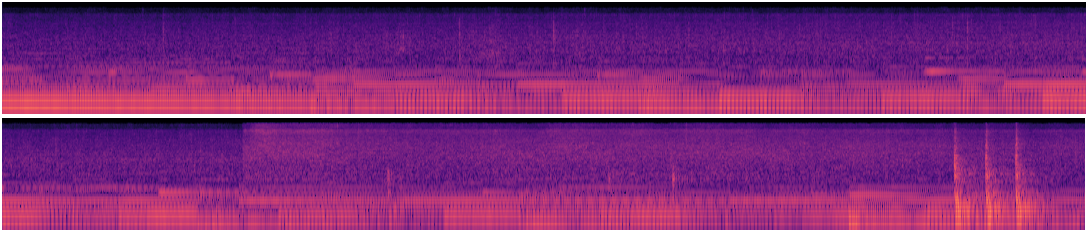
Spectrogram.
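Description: Food sizzling in oil in a frying pan, the sizzle growing louder about two-thirds of the way in. Soft background music with sustained notes plays throughout.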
